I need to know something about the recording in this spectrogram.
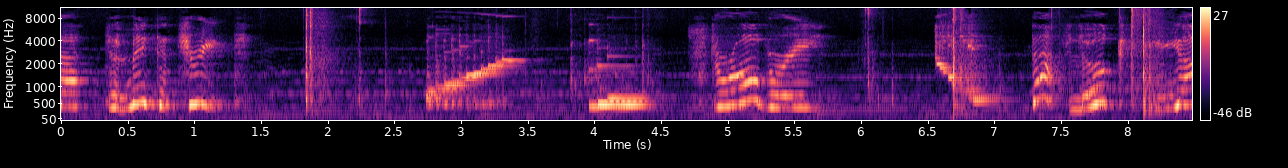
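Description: A LeapFrog Scoop & Learn Ice Cream Cart toy playing its recorded sing-song voice over a backing tune, with a rising tone about three seconds in. Sharp plastic clicks come from the toy scoop twice.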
